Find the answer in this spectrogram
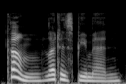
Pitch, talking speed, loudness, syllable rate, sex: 190 Hz, 240 wpm, -18 LUFS, 4.5 syllables/s, female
